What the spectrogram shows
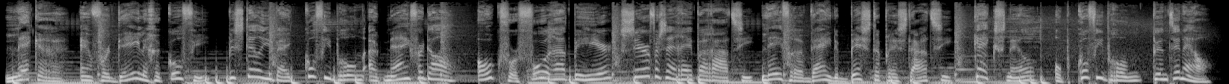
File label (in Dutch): radiocommercial; Koffiebron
